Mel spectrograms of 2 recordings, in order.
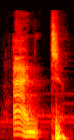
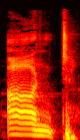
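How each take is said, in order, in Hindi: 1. स्वर एक छोटी आगे की 'a/eh' ध्वनि है। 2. स्वर एक लंबी खुली 'ah' ध्वनि है। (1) "it is एंट" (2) "some people might pronounce it as आंट, but it is not आंट"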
